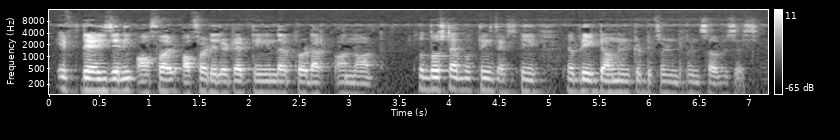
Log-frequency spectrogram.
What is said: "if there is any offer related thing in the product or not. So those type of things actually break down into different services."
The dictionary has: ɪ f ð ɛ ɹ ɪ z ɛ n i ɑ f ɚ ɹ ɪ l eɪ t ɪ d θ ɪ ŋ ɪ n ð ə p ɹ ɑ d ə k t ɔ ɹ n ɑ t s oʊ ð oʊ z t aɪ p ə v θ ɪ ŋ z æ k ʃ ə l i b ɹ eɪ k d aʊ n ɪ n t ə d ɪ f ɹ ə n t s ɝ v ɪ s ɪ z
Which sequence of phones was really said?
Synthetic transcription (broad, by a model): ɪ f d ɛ ɹ ɪ z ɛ n i ɑ f ɚ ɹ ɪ l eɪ t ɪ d t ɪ ŋ ɪ n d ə p ɹ ɑ d ə k t ɔ ɹ n ɑ t s oʊ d oʊ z t aɪ p ə v t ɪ ŋ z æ k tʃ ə l i b ɹ eɪ k d aʊ n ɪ n t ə d ɪ f ɹ ə n t s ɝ v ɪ s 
